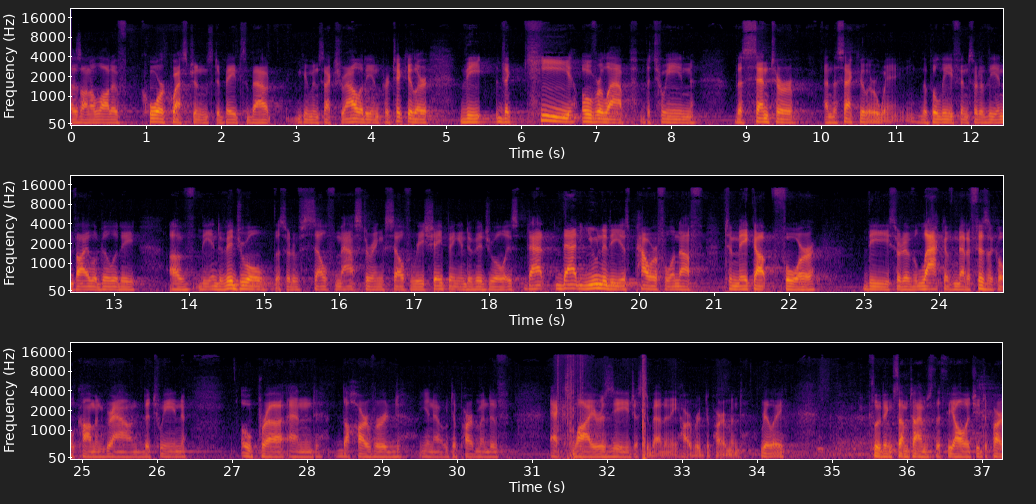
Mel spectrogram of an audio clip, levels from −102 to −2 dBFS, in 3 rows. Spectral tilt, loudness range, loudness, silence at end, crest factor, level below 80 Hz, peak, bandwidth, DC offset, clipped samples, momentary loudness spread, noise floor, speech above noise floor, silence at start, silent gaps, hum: -7.5 dB/octave; 6 LU; -36 LUFS; 0 s; 22 dB; -60 dBFS; -14 dBFS; 14.5 kHz; under 0.1%; under 0.1%; 14 LU; -61 dBFS; 25 dB; 0 s; none; none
